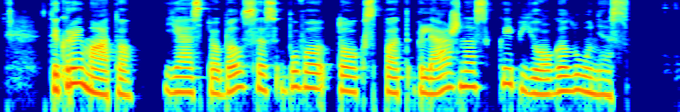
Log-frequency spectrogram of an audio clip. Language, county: Lithuanian, Kaunas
